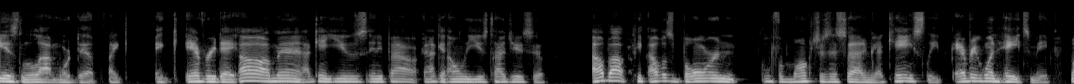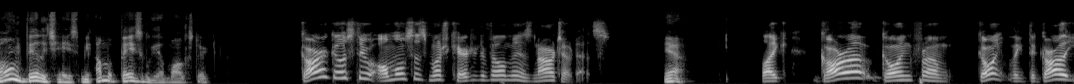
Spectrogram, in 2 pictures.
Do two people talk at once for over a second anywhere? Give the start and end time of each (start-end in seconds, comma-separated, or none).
none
